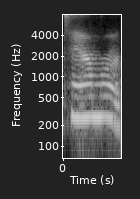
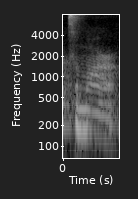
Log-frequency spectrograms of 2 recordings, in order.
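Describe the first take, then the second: First: Tamara said TAM-ruh; stress on first syllable. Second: Tamara said tuh-MAR-uh; stress on second syllable. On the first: Speaker checking a colleague's name, Tamara as TAM-ruh. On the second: Speaker offering the other name option, Tamara as tuh-MAR-uh. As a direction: stress the middle of Tamara, with an open AH. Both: Shown as a demonstration. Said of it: "is it Tamara or Tamara".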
